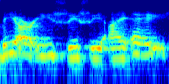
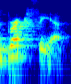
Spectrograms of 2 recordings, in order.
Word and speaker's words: breccia: Now this word, B-R-E-C-C-I-A, here in Israel tends to be pronounced by the archaeologists as brexia. I have no clue where they got the pronunciation. It is an Italian word. Ask an Italian, they'll tell you the word is pronounced breccia.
